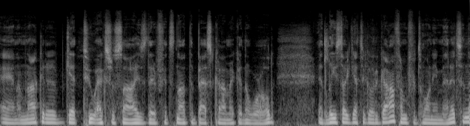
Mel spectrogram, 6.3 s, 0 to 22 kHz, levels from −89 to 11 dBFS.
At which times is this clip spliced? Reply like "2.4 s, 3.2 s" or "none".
none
